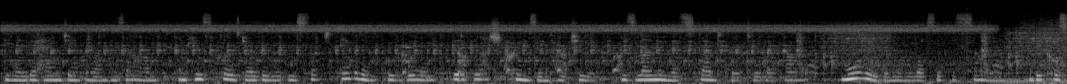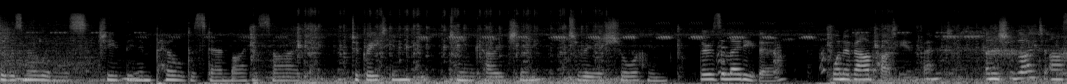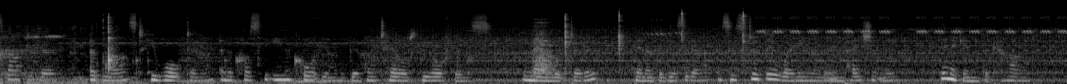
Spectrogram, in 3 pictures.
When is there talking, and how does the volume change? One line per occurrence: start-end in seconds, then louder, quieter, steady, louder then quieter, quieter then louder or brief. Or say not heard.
0.0-31.7 steady.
